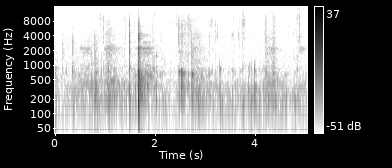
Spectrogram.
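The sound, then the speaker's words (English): A dog, Vance, gnaws on a hard, normal-size sport chew, with a run of irregular crunches and clicks and one sharp loud crack early on, then softer wet chomping in bursts. “You got the chew, the noise.”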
